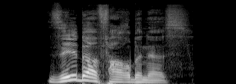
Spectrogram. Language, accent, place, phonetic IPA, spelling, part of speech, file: German, Germany, Berlin, [ˈzɪlbɐˌfaʁbənəs], silberfarbenes, adjective, De-silberfarbenes.ogg
- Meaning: strong/mixed nominative/accusative neuter singular of silberfarben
